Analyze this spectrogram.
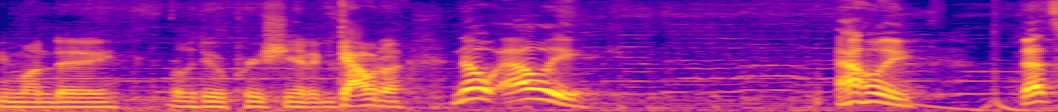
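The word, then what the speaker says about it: Gouda: on but he said it's actually pronounced gowda which I don't like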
